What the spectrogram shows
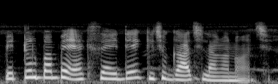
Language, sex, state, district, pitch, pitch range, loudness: Bengali, female, West Bengal, Cooch Behar, 260 Hz, 200-295 Hz, -14 LUFS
